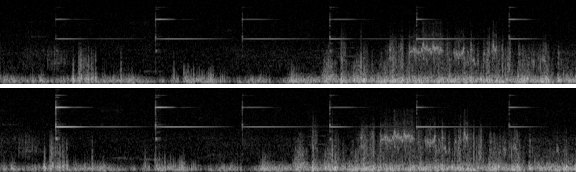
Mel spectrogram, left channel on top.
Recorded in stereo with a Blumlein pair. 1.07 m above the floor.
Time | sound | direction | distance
0.6 | a bicycle bell | 40° right | ?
